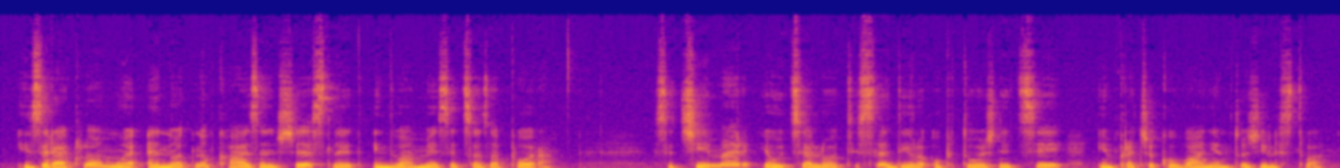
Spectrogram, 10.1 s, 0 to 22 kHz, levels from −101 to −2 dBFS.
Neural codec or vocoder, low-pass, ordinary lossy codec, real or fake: none; 19.8 kHz; Opus, 64 kbps; real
